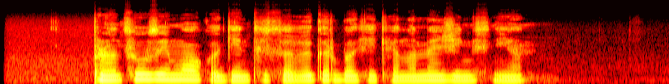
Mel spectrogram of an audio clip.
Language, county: Lithuanian, Vilnius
